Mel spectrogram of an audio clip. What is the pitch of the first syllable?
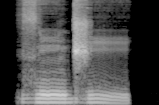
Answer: high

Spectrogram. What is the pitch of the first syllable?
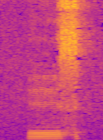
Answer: high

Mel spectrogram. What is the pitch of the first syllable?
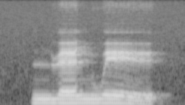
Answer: high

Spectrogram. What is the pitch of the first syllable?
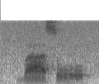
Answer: low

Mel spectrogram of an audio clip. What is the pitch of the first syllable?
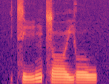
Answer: rising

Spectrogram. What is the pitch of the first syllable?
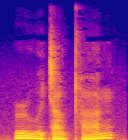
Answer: low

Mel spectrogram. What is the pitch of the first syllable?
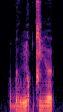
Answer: low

